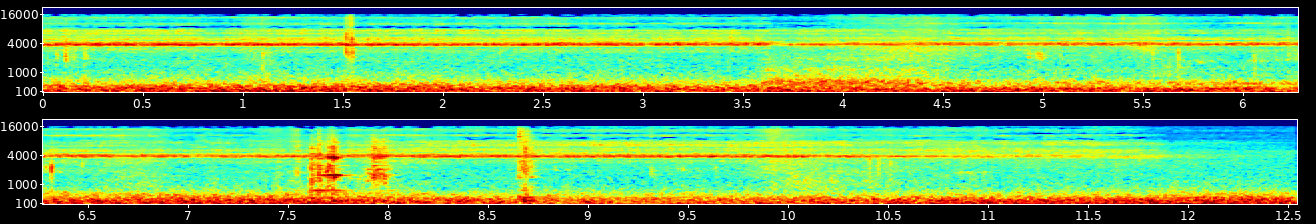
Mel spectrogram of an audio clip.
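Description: Insects trilling steadily at a high pitch over a low rushing background. About four seconds in, the gas hiss of a small canister camping stove joins as it is lit, and near eight seconds a few sharp metal clinks as a metal cooking pot is set on the stove's pot supports.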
